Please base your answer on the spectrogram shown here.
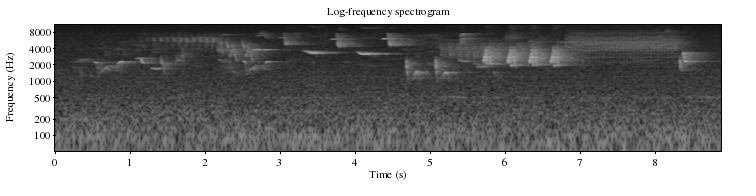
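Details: Birds singing on a June 8 morning in park and forest: overlapping high whistles, trills and short buzzy phrases, with several fast bright notes repeated close together toward the end over a soft background hiss.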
